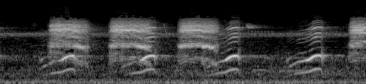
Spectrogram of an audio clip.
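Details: Acauã (laughing falcon) recorded on a bike trail near Uberlândia, Minas Gerais, Brazil: loud rough bursts interleaved with upward-sliding, nasal whistled notes, about four of each, against a steady thin high tone.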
